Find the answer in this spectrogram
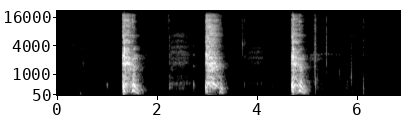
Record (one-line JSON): {"three_cough_length": "6.9 s", "three_cough_amplitude": 32768, "three_cough_signal_mean_std_ratio": 0.27, "survey_phase": "beta (2021-08-13 to 2022-03-07)", "age": "18-44", "gender": "Male", "wearing_mask": "No", "symptom_none": true, "symptom_onset": "2 days", "smoker_status": "Ex-smoker", "respiratory_condition_asthma": false, "respiratory_condition_other": false, "recruitment_source": "Test and Trace", "submission_delay": "1 day", "covid_test_result": "Negative", "covid_test_method": "RT-qPCR"}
